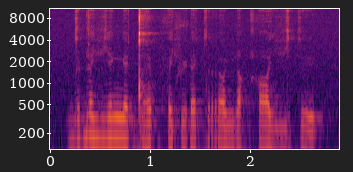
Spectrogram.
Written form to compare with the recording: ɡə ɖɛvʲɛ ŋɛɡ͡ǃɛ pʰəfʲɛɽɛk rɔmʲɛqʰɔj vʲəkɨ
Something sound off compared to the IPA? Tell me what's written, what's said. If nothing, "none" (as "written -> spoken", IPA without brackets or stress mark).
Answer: none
